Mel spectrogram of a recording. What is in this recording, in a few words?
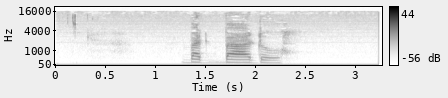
Ilocano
